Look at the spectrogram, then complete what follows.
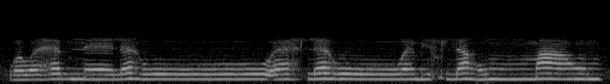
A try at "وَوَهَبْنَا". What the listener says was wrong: في حرف مش باين. ووهبنا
